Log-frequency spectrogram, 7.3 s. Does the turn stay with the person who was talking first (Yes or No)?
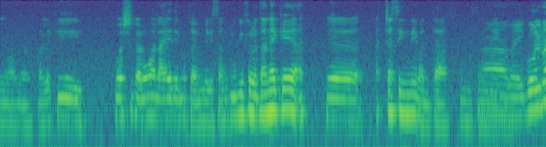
No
